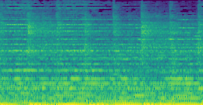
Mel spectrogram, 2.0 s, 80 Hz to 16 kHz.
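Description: Music played back through a Pioneer Elite VSX-45 AV receiver and floor-standing loudspeakers, with heavy bass and a steady beat.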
